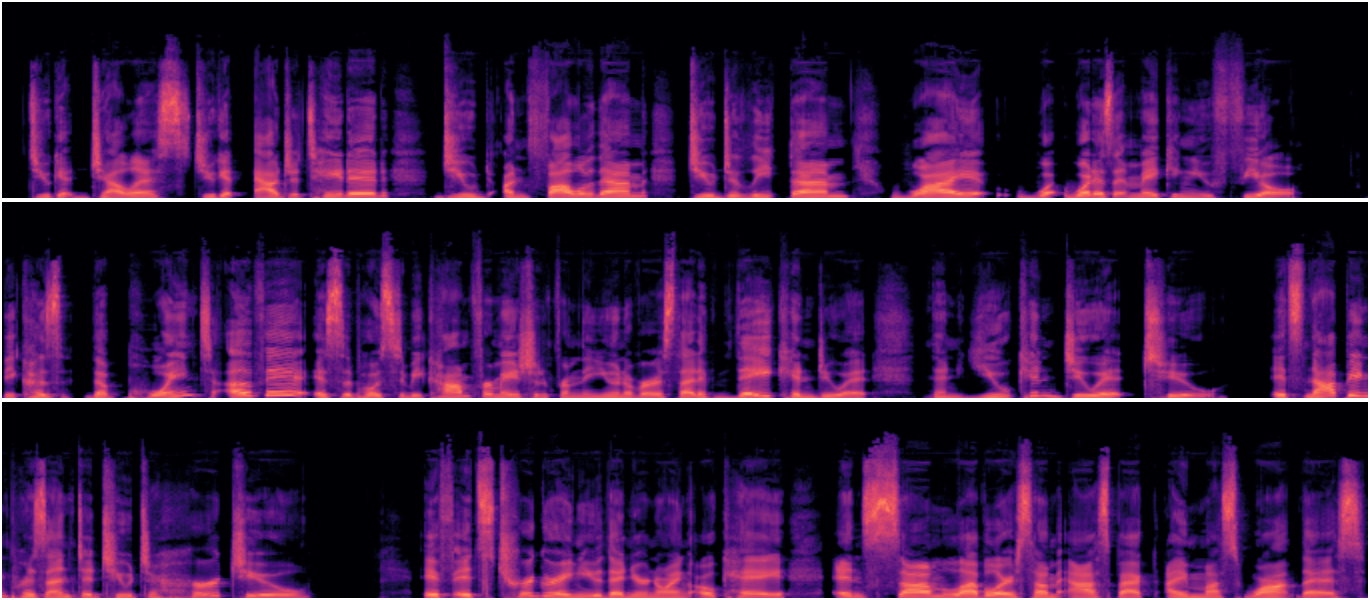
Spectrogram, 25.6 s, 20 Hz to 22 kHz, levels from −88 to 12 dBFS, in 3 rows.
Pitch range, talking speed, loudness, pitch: 190-255 Hz, 180 wpm, -19 LUFS, 215 Hz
